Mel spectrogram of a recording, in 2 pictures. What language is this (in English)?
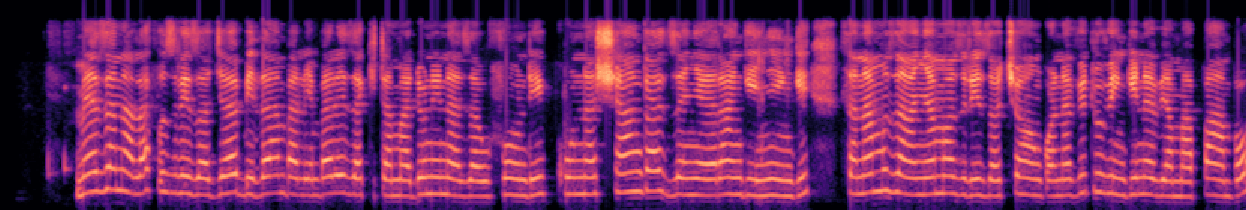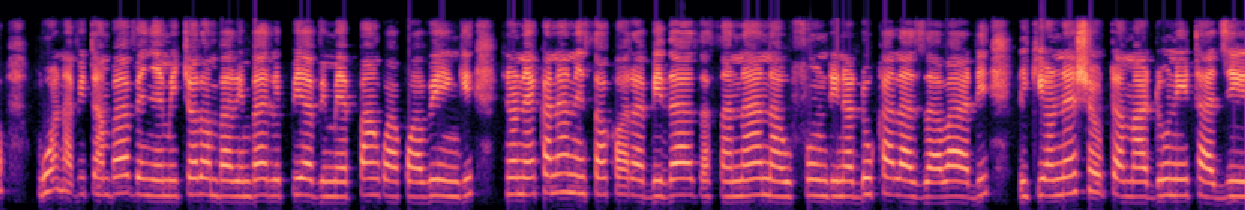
Swahili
